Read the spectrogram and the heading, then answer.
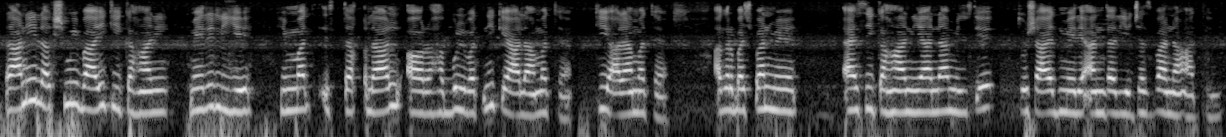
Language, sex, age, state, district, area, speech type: Urdu, female, 18-30, Bihar, Madhubani, urban, spontaneous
